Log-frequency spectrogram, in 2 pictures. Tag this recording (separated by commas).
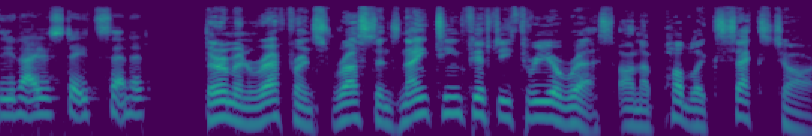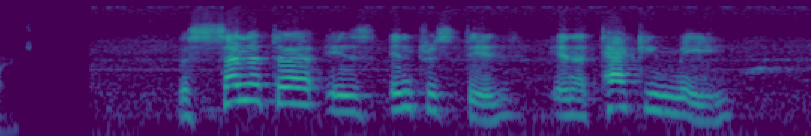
Speech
